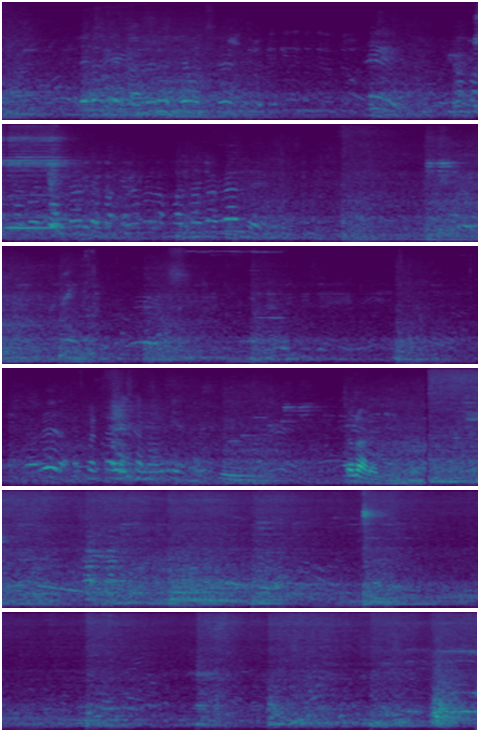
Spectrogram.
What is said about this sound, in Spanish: Un carro hila, otro va. Los buses de Zamora, Santa Cruz, Andalucía y Copacabana pasan por acá.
